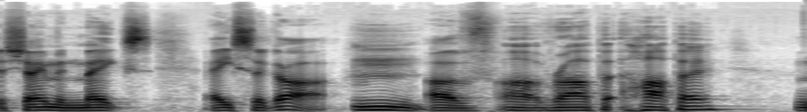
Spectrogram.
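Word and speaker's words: rapé: a purging method so it's spelled r-a-p-e okay Harpe that's what the pronunciation is Harper but it's spelled rape like and uh and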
